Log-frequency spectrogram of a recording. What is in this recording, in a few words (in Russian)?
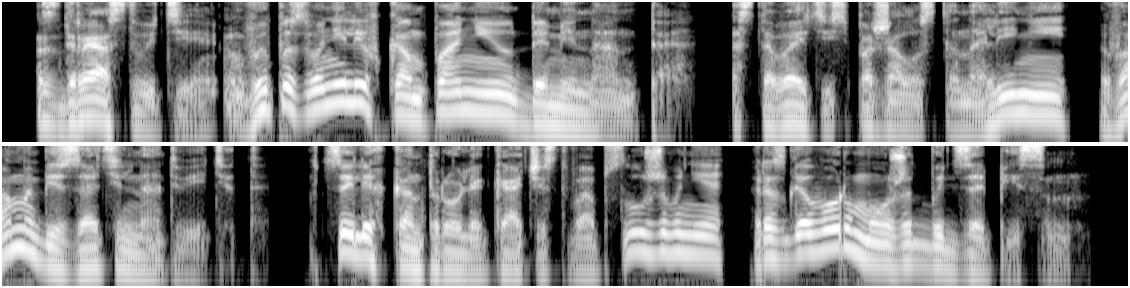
avtootvetchik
